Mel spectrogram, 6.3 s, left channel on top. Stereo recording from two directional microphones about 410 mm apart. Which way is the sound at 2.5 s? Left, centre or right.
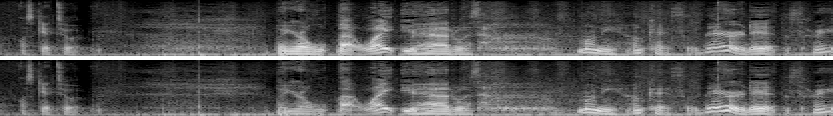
Left.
